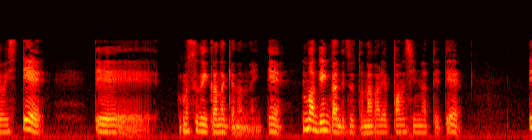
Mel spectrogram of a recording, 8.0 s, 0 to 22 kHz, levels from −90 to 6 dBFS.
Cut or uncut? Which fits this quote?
cut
